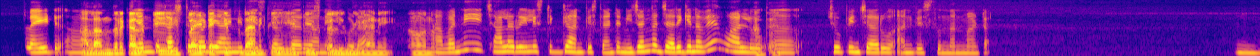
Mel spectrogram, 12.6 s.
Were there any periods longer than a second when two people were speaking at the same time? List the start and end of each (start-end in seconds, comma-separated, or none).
1.4-3.6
